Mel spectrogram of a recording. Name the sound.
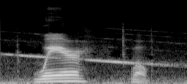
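ambulance siren passing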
